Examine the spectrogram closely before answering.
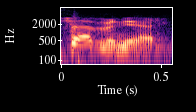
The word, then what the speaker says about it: Sevigny: Well, no, I have never dated a Savini. And is that how you say it, or Savini? Damned if I know. Okay. Well, you've led a fantastic... If I know. I mean, Sevigny is always... It's Sevigny.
